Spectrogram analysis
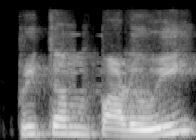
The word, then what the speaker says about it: Pritam Parui: This year it's being presented to Pritam Parui. That's the right pronunciation, though the spelling is a little different.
